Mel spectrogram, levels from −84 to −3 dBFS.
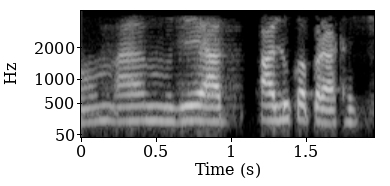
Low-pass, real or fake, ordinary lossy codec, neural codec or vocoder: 3.6 kHz; real; AAC, 16 kbps; none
